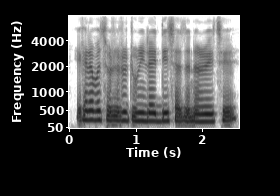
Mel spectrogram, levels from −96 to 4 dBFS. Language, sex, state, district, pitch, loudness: Bengali, female, West Bengal, Alipurduar, 215 Hz, -12 LUFS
